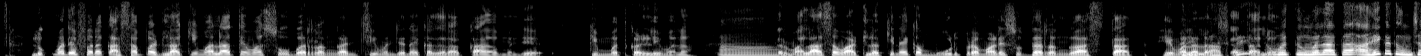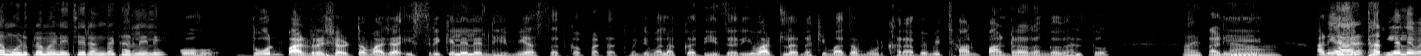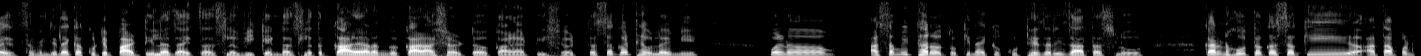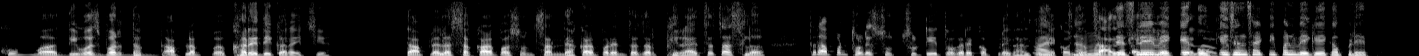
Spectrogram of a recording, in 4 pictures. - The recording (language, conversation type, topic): Marathi, podcast, वाईट दिवशी कपड्यांनी कशी मदत केली?
- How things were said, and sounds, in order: tapping; drawn out: "हां"; anticipating: "अरे बापरे! मग तुम्हाला आता आहे का तुमच्या मूड प्रमाणेचे रंग ठरलेले?"; other background noise; in English: "वीकेंड"; in English: "ओकेजनसाठी"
